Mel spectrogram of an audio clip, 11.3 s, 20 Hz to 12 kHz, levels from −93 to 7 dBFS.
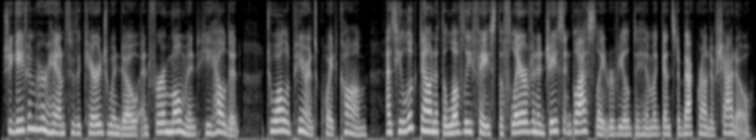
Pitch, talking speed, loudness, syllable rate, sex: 205 Hz, 225 wpm, -19 LUFS, 6.0 syllables/s, female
